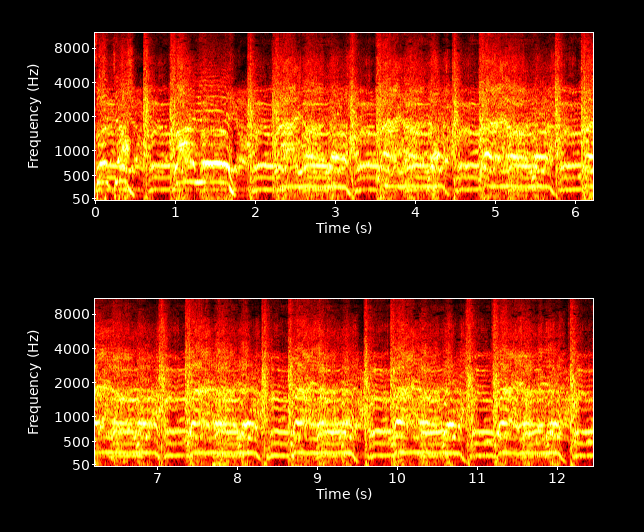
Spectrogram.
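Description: Several voices shouting and crying out together in loud, fervent prayer over background music with a beat.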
